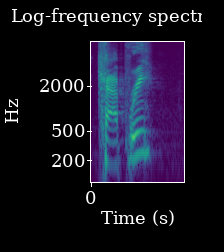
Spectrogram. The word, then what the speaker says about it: Capri: Capri, which, by the way, that's how they pronounce it over there.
